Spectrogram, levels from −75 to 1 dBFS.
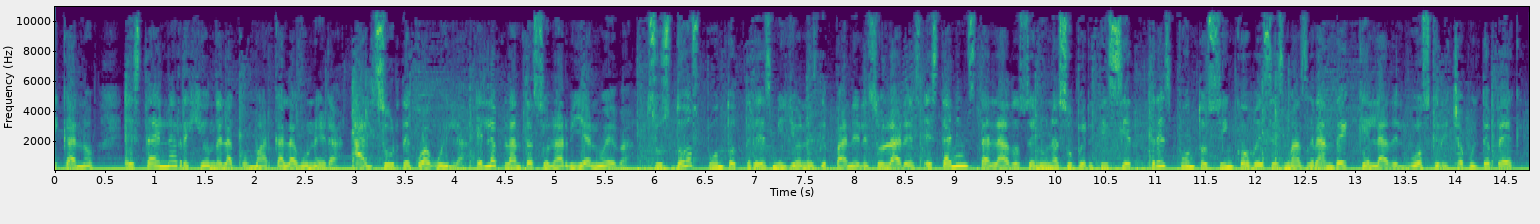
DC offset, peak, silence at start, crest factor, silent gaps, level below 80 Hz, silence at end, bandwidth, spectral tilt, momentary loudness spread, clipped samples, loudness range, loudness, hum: under 0.1%; 0 dBFS; 0 s; 10 dB; none; -22 dBFS; 0 s; 11 kHz; -5.5 dB/octave; 3 LU; under 0.1%; 1 LU; -11 LUFS; none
